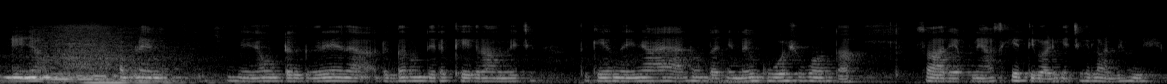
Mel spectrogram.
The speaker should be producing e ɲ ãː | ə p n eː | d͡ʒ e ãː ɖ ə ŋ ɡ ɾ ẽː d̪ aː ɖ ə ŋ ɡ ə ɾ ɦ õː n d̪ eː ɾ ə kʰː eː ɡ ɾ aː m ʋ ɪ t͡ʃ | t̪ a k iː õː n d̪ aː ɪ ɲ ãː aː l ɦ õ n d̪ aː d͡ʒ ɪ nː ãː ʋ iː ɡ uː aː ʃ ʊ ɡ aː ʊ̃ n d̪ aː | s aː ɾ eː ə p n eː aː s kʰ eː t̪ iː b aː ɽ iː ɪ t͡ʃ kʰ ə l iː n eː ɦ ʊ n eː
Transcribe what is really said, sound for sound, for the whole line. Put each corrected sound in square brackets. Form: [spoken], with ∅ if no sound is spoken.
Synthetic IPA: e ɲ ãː | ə p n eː | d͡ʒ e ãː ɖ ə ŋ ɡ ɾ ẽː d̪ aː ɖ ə ŋ ɡ ə ɾ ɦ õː n d̪ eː ɾ ə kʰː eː ɡ ɾ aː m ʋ ɪ t͡ʃ | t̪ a k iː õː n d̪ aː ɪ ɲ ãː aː l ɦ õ n d̪ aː d͡ʒ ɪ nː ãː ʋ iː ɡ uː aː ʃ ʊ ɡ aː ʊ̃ n d̪ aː | s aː ɾ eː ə p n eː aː s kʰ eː t̪ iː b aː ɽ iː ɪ t͡ʃ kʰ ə l [aː] n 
